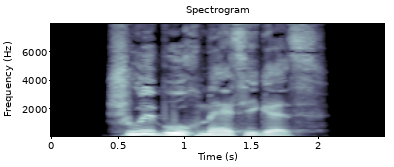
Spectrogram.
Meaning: strong/mixed nominative/accusative neuter singular of schulbuchmäßig
- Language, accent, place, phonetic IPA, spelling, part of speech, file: German, Germany, Berlin, [ˈʃuːlbuːxˌmɛːsɪɡəs], schulbuchmäßiges, adjective, De-schulbuchmäßiges.ogg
